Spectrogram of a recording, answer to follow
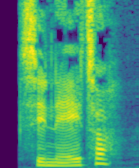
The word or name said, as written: Senatoren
